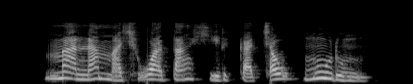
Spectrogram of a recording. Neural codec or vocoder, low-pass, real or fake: vocoder, 44.1 kHz, 128 mel bands, Pupu-Vocoder; 7.2 kHz; fake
